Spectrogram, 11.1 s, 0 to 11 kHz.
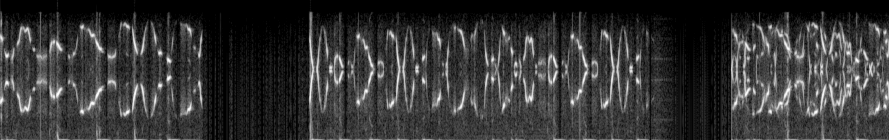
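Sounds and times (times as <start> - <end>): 
bird twittering: 0.0 - 2.6, 3.9 - 8.1, 9.2 - 11.1.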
